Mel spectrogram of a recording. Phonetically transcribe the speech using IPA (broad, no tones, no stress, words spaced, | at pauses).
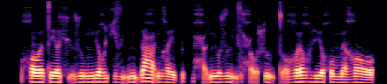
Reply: χɔɐ̯teɐ̯xʲo̰zu myʁçəzḭ mḭɐ̯ʕḭnʁep | ħə̰ɲozlḭz ħɔ̰ɬlṵtɔ̰ ʁøʁ ɦyχumɛ ʁɔ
